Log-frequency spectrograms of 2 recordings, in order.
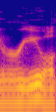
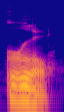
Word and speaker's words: rule: about rule with rule we don't say rule there's no y it's just R dark L rule example you need to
